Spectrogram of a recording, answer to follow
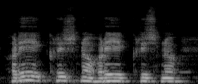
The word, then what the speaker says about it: হরে কৃষ্ণ: মানে কি বলেন, হরে কৃষ্ণা, কৃষ্ণা হচ্ছে দ্রৌপদীর নাম। আমাদের কি বলছে, হরে কৃষ্ণ, আমাদেরকে ক্লিয়ার পরিষ্কার করে উচ্চারণ করতে হবে।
